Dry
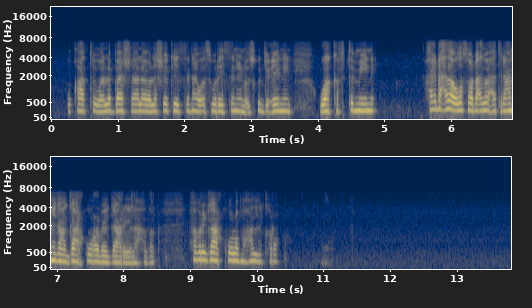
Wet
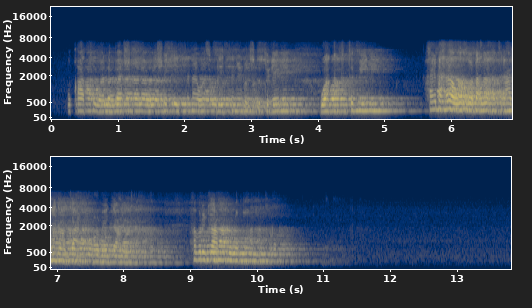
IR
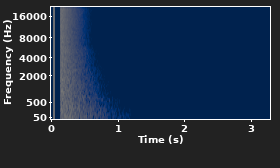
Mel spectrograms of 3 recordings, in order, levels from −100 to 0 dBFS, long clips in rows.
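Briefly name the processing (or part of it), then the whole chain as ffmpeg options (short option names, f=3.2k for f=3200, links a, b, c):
supermarket ceiling speaker: -filter_complex "[0:a]highpass=320,lowpass=5.7k[a];[1:a]atrim=start_sample=2205[b];[a][b]afir=irnorm=-1:irlink=0"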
